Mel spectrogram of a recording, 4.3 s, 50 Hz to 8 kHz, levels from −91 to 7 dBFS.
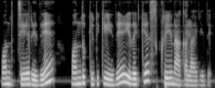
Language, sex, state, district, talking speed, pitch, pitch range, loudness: Kannada, female, Karnataka, Bangalore, 125 wpm, 190 Hz, 175-230 Hz, -15 LUFS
